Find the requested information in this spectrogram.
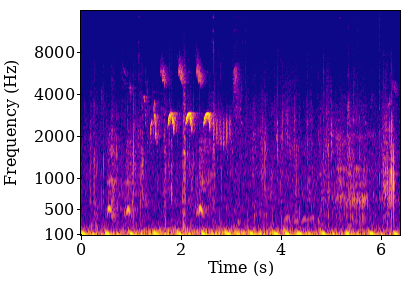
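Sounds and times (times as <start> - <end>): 
Common nightingale song at a farmstead in Arluno, Milan, Italy: 0.3 - 4.5, 5.2 - 6.3.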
